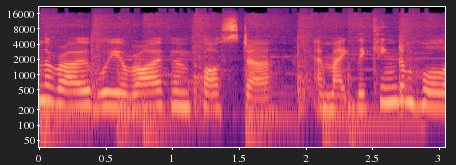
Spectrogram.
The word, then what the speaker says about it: Forster: Yes, it is Forster, not Forster, even though it's spelt that way.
